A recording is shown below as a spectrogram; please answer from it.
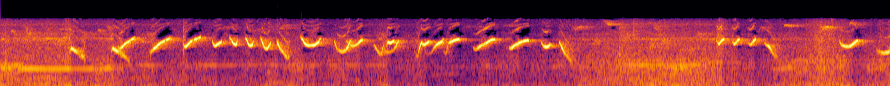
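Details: Rapid bird song made of sharp sweeping whistled notes, rising and falling in quick succession for several seconds, then sparser notes after a pause; constant low rumble behind.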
